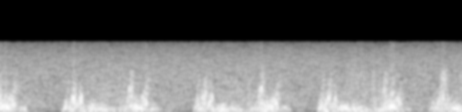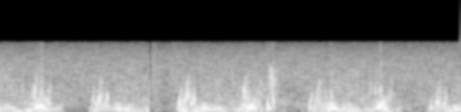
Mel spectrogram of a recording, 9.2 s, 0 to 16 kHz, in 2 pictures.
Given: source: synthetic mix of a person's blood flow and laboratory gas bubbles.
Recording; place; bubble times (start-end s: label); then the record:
Doppler ultrasound of blood flow; precordium
4.35-4.50 s: bubbles
7.29-7.44 s: bubbles
From the record:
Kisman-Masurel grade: 113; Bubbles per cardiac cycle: 1 to 2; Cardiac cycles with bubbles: 1 to 10%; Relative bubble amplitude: loud (0.450 to 0.775); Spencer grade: 1 (occasional bubble signal discernible with the cardiac motion signal, with majority of cardiac periods free of bubbles); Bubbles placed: anywhere in the cardiac cycle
